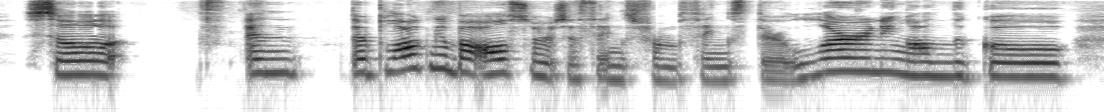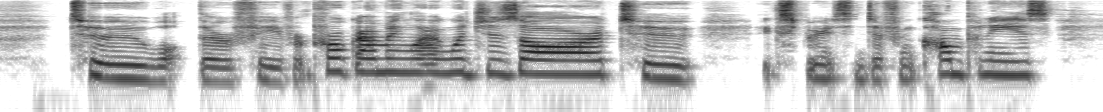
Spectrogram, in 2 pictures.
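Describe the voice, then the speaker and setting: A woman speaks with a high pitch, ordinary pitch variation and big swings in loudness. The recording is very clean, with a silent background. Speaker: tech YouTuber. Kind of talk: casual talk to camera. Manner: fast.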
